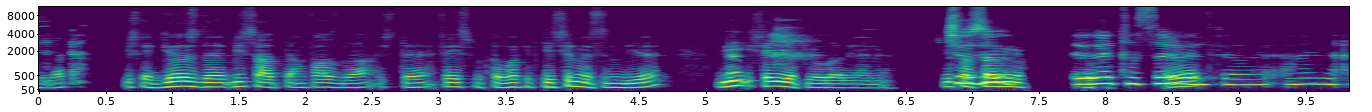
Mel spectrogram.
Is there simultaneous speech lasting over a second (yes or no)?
yes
